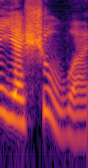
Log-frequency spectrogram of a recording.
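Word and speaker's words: ישוע: Yod, Zin, Vav, Ayin ya. Teman-teman lihat nih Arabiknya. Tapi ya dibacanya Yeshua ya.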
